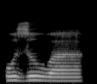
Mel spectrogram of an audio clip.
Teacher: ہزوا زا سیٹی کے ساتھ ہے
